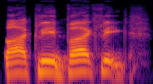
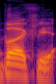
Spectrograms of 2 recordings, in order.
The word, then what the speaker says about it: Berkeley: Did I say it right? It's Berkeley, bro. Go with Berkeley.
